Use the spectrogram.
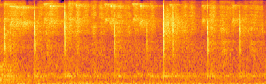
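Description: Pen scratching across paper while a solution to a polynomial remainder-theorem problem is written out, with steady continuous strokes and short taps marking letters and symbols, close and fairly loud with no talking.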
